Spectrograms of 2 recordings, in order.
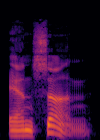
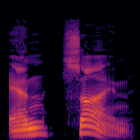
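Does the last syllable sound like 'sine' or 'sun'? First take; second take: sun; sine. First: The last syllable rhymes with 'run'. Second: The last syllable rhymes with 'line'. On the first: The speaker calls it wrong. "not apostrophe S-U-N" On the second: The speaker calls it right. "The correct pronunciation is apostrophe S-I-N-E"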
